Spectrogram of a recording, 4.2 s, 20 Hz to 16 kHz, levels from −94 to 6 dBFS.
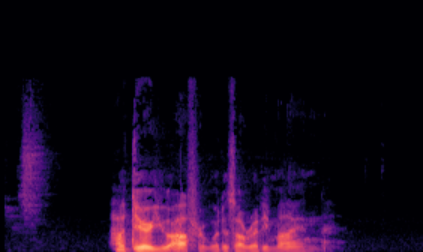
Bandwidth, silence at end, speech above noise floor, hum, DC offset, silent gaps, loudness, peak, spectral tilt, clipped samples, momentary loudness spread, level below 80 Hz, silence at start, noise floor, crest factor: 7.6 kHz; 1.2 s; 61 dB; none; under 0.1%; none; -19 LUFS; 0 dBFS; -7.5 dB/octave; under 0.1%; 13 LU; -60 dBFS; 1.1 s; -80 dBFS; 22 dB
